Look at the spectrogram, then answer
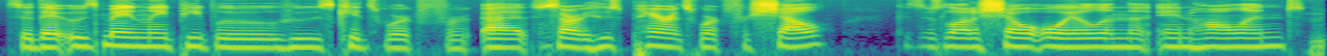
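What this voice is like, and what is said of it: American-sounding accent. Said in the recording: “I went to the American School of The Hague growing up. ... Hence the accent.”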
